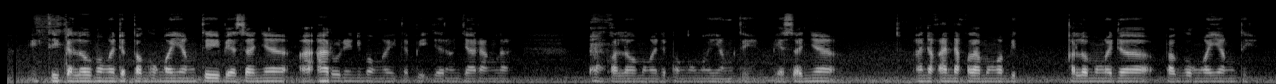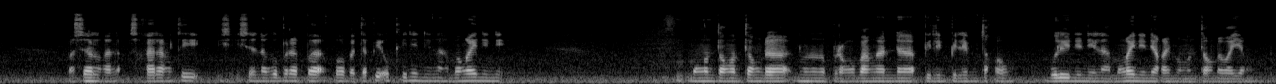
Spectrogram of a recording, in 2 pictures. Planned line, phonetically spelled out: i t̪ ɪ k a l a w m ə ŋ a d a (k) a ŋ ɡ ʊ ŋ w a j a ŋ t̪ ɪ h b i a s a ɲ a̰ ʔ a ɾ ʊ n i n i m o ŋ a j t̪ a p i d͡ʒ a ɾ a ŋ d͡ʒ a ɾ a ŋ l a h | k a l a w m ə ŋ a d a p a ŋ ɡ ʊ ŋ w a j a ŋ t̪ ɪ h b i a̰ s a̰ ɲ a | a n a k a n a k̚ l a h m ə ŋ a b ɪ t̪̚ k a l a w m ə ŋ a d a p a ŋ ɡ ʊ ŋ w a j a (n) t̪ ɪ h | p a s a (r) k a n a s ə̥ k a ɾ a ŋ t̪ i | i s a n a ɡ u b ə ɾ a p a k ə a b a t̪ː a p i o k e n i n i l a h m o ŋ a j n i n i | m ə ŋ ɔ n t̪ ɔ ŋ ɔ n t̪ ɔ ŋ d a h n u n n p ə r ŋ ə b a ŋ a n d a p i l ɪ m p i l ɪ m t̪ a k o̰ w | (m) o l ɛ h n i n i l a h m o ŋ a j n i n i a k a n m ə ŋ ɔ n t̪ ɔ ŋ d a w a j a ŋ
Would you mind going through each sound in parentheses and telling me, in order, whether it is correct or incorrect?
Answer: incorrect: p, incorrect: ŋ, incorrect: l, incorrect: b

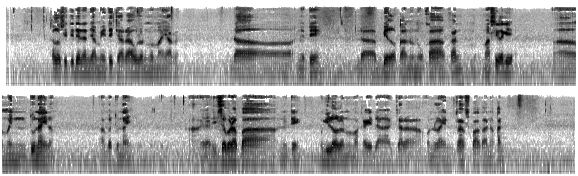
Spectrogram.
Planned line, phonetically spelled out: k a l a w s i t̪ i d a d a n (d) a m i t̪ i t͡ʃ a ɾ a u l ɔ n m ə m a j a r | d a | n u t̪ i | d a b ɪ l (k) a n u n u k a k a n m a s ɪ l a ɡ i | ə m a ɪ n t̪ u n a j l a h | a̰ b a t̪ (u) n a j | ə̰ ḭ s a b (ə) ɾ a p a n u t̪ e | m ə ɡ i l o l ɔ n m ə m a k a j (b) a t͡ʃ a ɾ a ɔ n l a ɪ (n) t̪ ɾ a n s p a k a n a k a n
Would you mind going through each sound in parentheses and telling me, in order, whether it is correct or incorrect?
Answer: incorrect: d͡ʒ, correct, correct, correct, incorrect: d, correct

